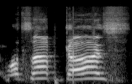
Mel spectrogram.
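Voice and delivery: high, loud youtuber hello; hammed-up greeting. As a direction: shout it like an overexcited streamer.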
